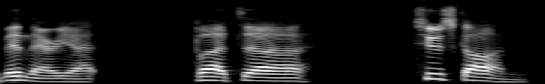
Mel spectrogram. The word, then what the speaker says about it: Tucson: there yet but uh two's gone Tucson okay Tucson Arizona that that's probably the best way to say it Tucson now I know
